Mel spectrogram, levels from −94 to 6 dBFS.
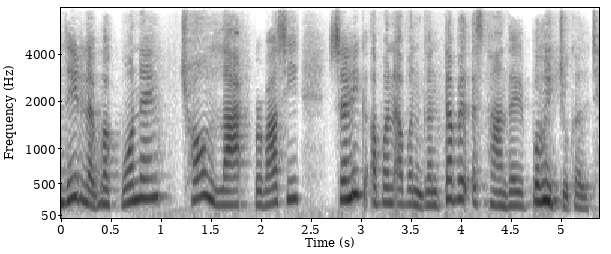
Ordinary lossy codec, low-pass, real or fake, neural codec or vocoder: none; none; fake; codec, 16 kHz, 0.5 kbps, X-Codec, WavLM features, trained on Multilingual LibriSpeech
